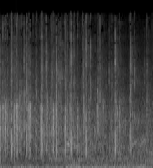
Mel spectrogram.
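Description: A crowd of people applauding, with dense, steady clapping of many hands throughout, sharp individual claps standing out against the continuous wash of applause, loud.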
